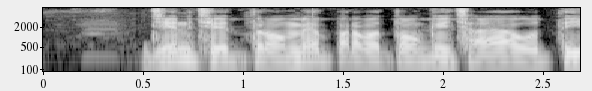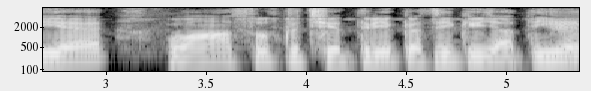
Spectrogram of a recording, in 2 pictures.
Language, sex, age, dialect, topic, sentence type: Hindi, male, 25-30, Kanauji Braj Bhasha, agriculture, statement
